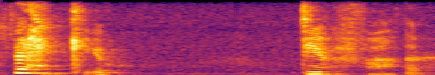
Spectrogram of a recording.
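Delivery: hushed gratitude. Acted. Instructed words of thanks.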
